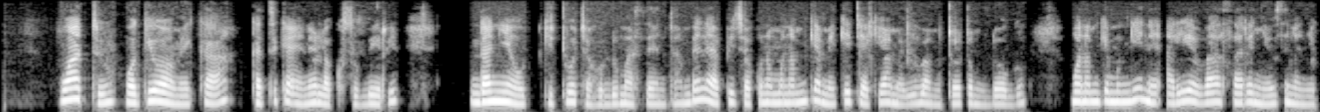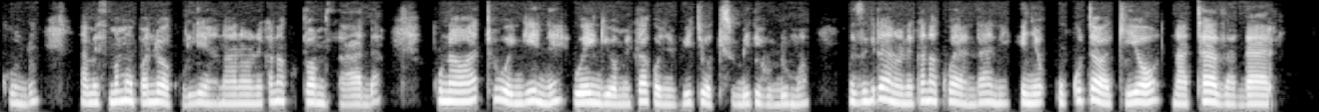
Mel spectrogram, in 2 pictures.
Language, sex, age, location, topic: Swahili, female, 25-35, Kisumu, government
